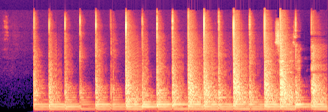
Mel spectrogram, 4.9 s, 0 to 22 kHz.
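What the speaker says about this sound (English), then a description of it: "I'm gonna drum for about 5 minutes." A hand drum struck in a steady, even rhythm for a guided journey, each beat loud and resonant with a lingering ring, repeating about three times per second with no talking.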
